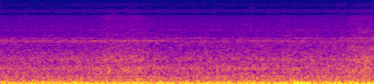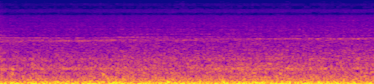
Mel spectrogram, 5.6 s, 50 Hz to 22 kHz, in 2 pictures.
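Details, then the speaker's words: 7.3 Powerstroke diesel truck easing back into throttle uphill after fitting a KC 300X Gen 3 stage 1 turbo, Riffraff up-pipe kit, deleted pedestal and boost fooler: deep, even pull with a faint steady turbo whistle, already spooled, no surging; normal turbo spool under load. "It's going to come back down a little bit and we'll just gradually get back into it. Like, see, it's already spooled."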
